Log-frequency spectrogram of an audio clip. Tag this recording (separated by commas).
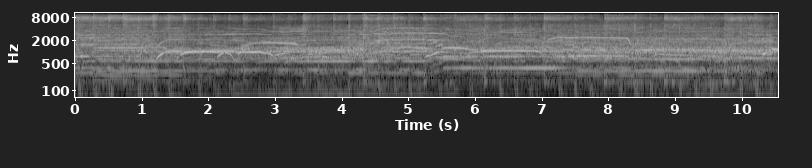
Dance music, Music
